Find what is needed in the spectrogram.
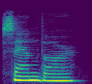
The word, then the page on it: sandbar: American English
